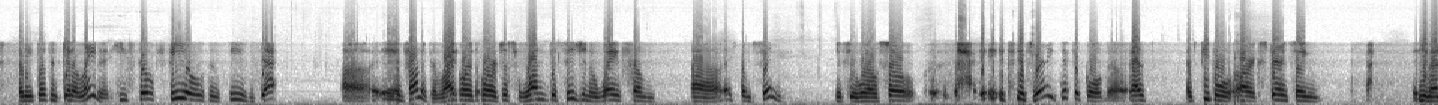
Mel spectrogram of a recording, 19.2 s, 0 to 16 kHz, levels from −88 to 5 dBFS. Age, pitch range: 50-69, 145-205 Hz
